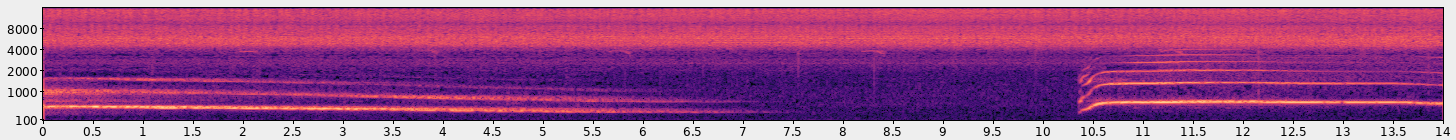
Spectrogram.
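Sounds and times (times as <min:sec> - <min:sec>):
wolf howling: 0:00.0 - 0:07.0, 0:10.4 - 0:14.0
steady high hiss: 0:00.0 - 0:14.0.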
